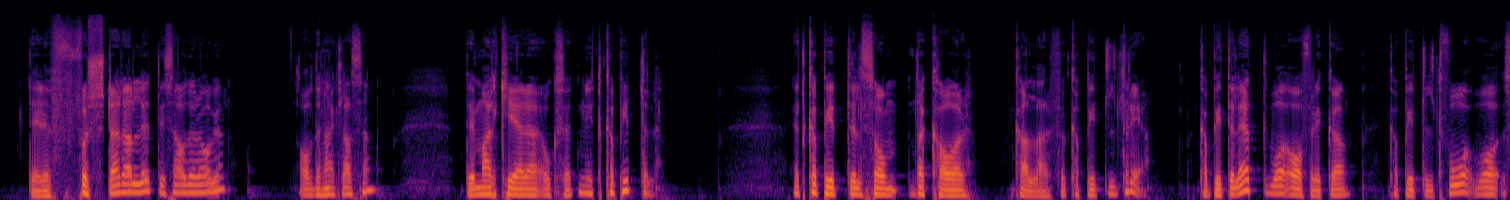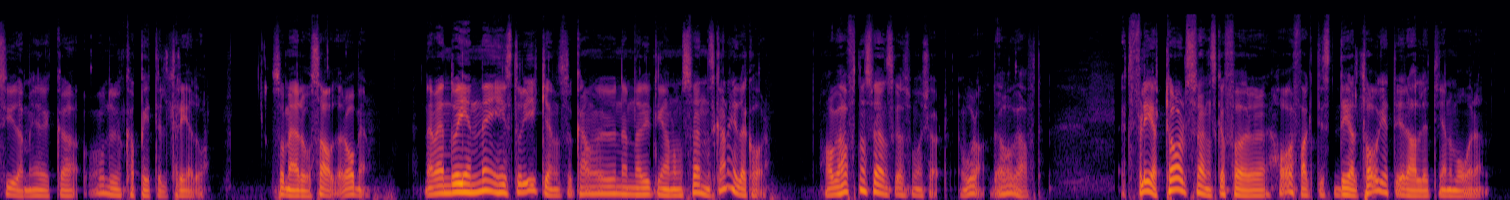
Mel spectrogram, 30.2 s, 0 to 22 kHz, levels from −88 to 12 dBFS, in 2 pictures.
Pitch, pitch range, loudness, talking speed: 125 Hz, 110-150 Hz, -25 LUFS, 165 wpm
